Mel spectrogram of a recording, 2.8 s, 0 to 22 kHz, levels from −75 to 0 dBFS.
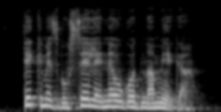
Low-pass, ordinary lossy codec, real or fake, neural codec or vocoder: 19.8 kHz; MP3, 96 kbps; fake; vocoder, 44.1 kHz, 128 mel bands, Pupu-Vocoder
